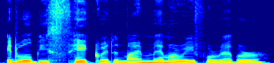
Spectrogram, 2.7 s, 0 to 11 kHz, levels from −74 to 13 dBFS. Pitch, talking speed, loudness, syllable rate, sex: 215 Hz, 175 wpm, -16 LUFS, 5.1 syllables/s, female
